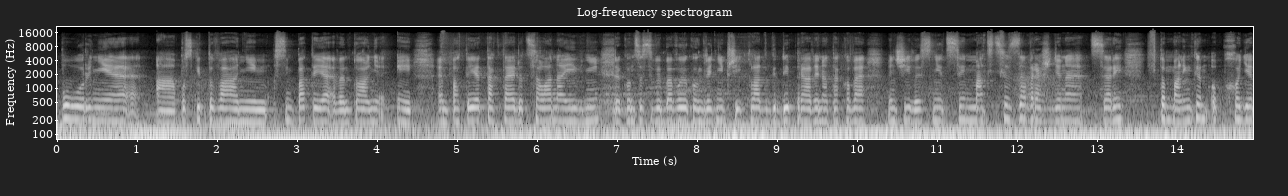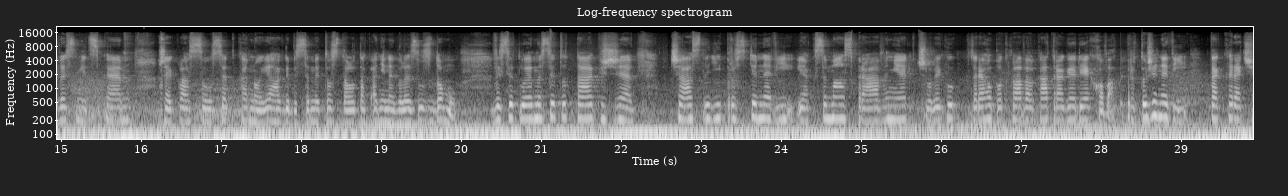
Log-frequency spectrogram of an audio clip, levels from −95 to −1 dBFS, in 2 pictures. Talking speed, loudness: 140 wpm, -21 LUFS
